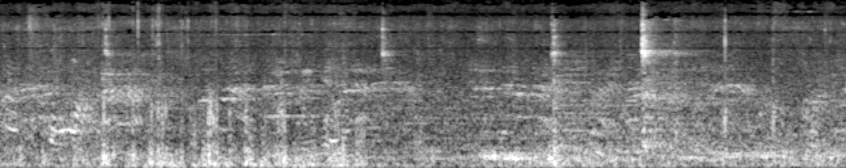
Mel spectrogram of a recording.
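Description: Street ambience with indistinct nearby voices and a few short sharp clicks and taps, the loudest about five seconds in.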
